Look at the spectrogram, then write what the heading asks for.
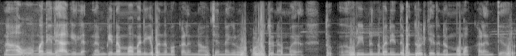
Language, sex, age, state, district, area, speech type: Kannada, female, 60+, Karnataka, Dakshina Kannada, rural, spontaneous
